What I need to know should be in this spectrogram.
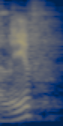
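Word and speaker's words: ألف: Ini bacanya alif lam mim.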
